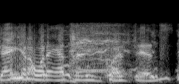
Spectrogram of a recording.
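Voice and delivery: high-pitched loud yelling. Retelling listening to a podcast at work: imitating own yelling. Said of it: "I'm just at work yelling at my things".

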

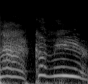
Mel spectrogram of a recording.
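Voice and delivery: shrill, very high-pitched screaming. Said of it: "Cardi B screaming like".

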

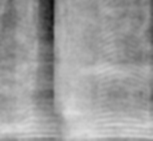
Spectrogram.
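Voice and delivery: shrill, very loud sobbing freak-out, very high and panicked. Retelling own reply while in pain and hyperventilating: retelling own panicked outburst. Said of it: "flipped my lid".

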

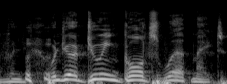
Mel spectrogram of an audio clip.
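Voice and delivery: put-on English accent. Chatting with Frankie about Kim Davis, in a put-on English accent. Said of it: "Do you really think that God is going to have an accent like that?".

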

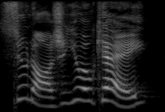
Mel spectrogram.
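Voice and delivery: very loud, very high-pitched call-out. Yelling to a fallen companion in the game: yelling out in character. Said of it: "I yell out".

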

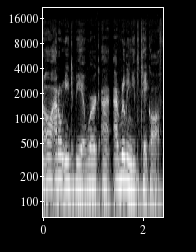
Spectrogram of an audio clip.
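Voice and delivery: acted tearful voice. Retelling feeling really bad at the cardiologist, imitating own past crying.

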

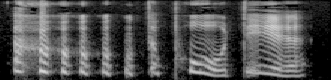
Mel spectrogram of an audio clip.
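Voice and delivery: very slow, high, tittering, giggly exclamation. A man waves his wine glass toward the screen; giggling. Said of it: "Aziraphel giggled".

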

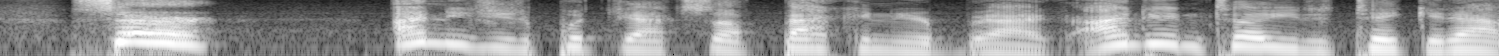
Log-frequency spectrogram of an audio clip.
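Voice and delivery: high, angry, pissed-off scolding yell. Retelling an airport security lady scolding him, retelling her yelling. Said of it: "She was like yelling at me".

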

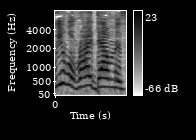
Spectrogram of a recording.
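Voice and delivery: plain reading voice

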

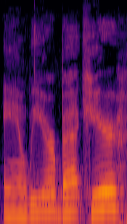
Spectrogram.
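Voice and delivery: plain

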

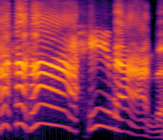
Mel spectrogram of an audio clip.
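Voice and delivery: cackling villain voice, high. Podcast co-host, asked to show his version, performs it: Skeletor cackle. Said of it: "Let me hear your Skeletor".

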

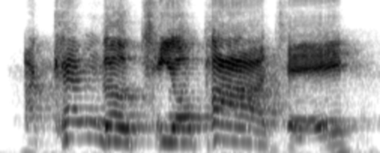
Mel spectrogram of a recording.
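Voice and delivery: put-on British accent. Sharing a voice note sent earlier that day, in a put-on British accent. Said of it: "un voice note que mandé hoy en acento británico".

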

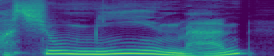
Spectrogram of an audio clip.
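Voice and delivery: put-on Toronto slang accent with mean drawn out. Playing Clarence, the host answers the other host in Clarence's Toronto accent. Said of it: "why don't you talk like this usually".

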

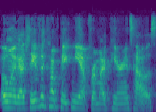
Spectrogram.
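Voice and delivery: ordinary delivery

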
